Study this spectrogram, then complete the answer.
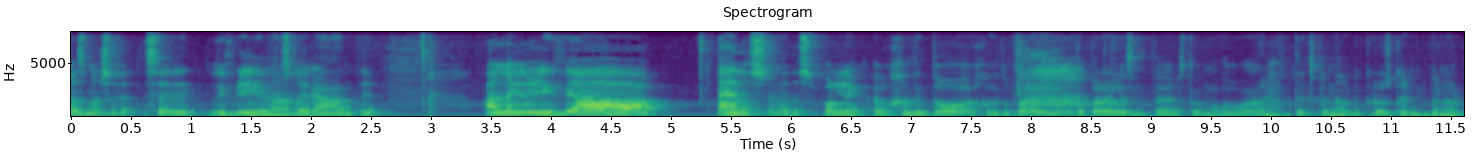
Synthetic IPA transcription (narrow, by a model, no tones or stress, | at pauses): ɐzime̞nossevivliofisfeɾɐnt̪e | ɐlɐio̞liviɐ | e̞ðo̞seeðose̥po̞lieɣoexoðit̪oexoðit̪opɐɾɐllt̪opɐɾɐlilezmit̪eɾɐst̪oɾmoðoɣɐd̪ɐksi̥peðnɐlomikɾuskɐnit̪ibenɐl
